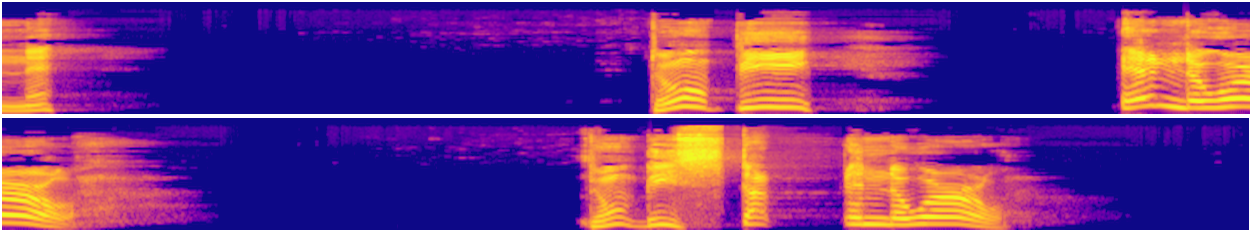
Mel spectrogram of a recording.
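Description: An elderly man preaches with passion through a microphone, in short bursts with pauses.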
